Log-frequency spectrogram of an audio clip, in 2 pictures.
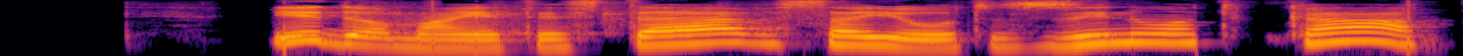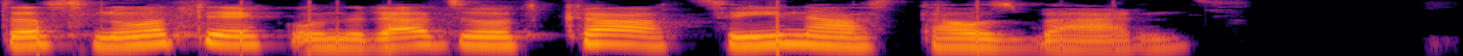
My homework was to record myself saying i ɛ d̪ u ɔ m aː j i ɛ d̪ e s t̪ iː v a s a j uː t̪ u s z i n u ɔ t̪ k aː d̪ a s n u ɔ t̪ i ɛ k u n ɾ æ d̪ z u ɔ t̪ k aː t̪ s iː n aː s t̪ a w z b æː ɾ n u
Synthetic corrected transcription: i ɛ d̪ u ɔ m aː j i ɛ t̪ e s t̪ æː v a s a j uː t̪ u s z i n u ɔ t̪ k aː t̪ a s n u ɔ t̪ i ɛ k u n ɾ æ d̪ z u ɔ t̪ k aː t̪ s iː n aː s t̪ a w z b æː ɾ n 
